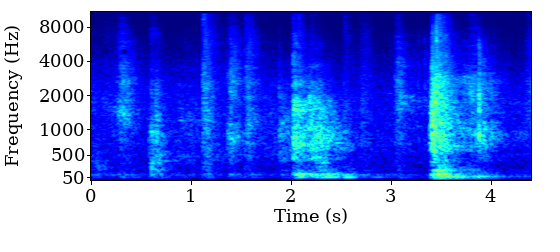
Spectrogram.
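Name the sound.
door being opened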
